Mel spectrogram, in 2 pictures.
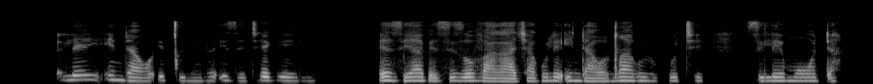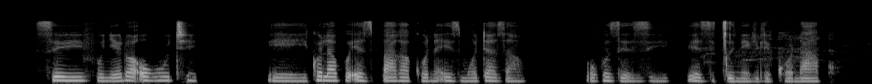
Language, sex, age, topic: North Ndebele, female, 25-35, education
